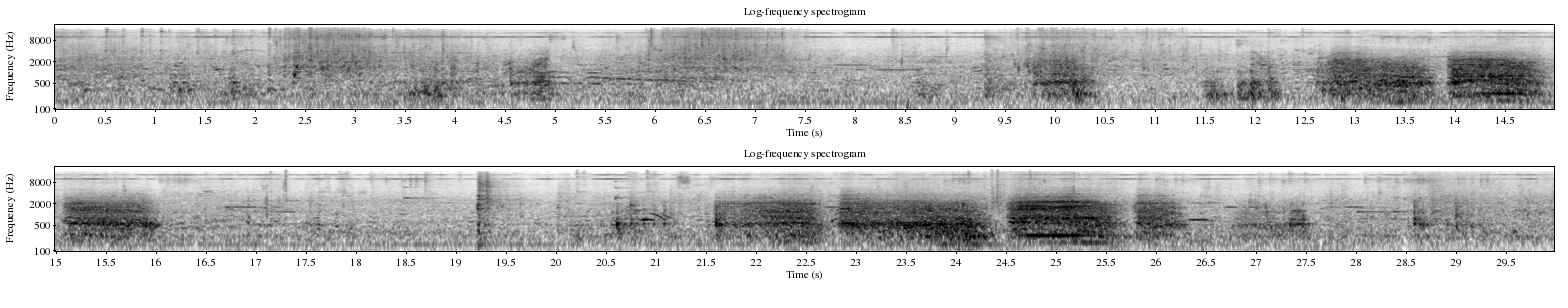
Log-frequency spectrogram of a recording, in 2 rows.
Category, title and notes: Soundscapes > Urban
04/08/2025 - Istambul, Turkey Eerie bridge sounds recorded on the Bosporus Canal. Street musicians in the background Zoom H2N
